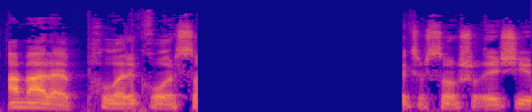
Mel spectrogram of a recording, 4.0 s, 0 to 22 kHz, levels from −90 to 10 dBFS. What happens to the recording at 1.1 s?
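Loose connector crackle runs from 0.95 to 1.13 s, just after "I'm not a". A worn contact makes and breaks the signal, chopping the speech into irregular scratchy bursts.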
